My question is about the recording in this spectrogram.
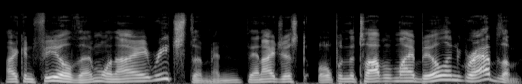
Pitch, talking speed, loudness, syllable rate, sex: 135 Hz, 240 wpm, -18 LUFS, 4.4 syllables/s, male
